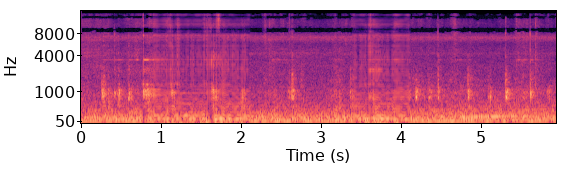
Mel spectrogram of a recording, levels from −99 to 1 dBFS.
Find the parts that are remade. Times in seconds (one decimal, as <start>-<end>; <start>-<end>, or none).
0.9-2.1; 3.4-4.1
